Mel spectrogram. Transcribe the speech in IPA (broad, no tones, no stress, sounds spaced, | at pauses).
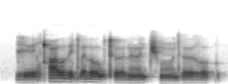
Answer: ɣ ɪː r qʰ oː ð ɪ d w ə ð oː w tʼ ɵː ð ə̃ː d t͡ʃʰ õː d ð ɵː ɣ o k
